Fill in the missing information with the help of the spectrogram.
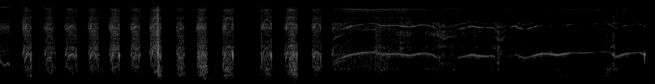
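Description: Milwaukee cordless drill boring a half-inch hole into a PVC door jamb. For about the first three seconds the motor runs in short pulses, roughly four or five a second. It then runs continuously, its whine wavering in pitch as the bit cuts.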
